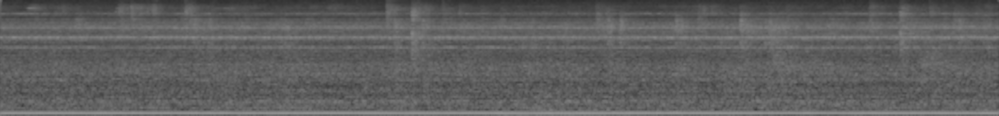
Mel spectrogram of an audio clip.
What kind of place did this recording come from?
elevator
